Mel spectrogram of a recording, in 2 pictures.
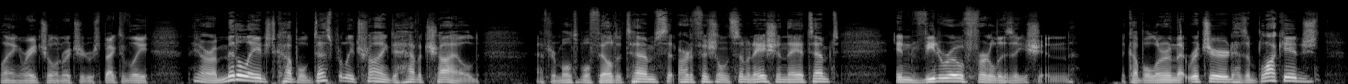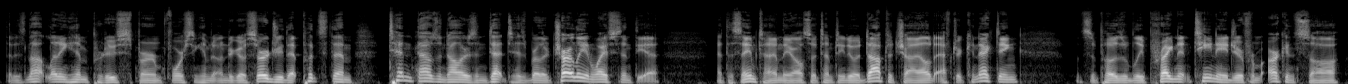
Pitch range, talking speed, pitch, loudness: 95-125 Hz, 185 wpm, 105 Hz, -20 LUFS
